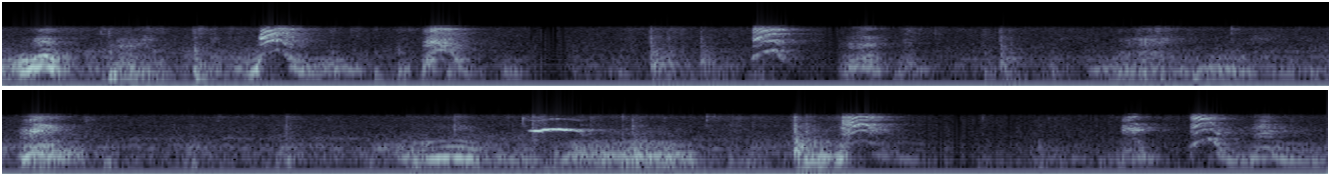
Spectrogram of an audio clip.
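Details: Six-week-old Standard Schnauzer puppies playing in pairs, loud and vocal: short sharp barks and yips burst out every second or so between rough growling and scuffling, with one high squeal near the seventh second.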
